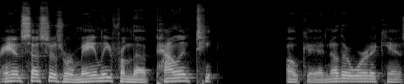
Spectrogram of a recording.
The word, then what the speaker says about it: Palatine: Germany's population was suffering, and many groups, including the Catholics and of Palatine origin, fled to find Palatine, like Emperor Palatine. Yeah, it's Palatine.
